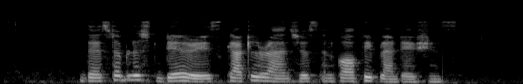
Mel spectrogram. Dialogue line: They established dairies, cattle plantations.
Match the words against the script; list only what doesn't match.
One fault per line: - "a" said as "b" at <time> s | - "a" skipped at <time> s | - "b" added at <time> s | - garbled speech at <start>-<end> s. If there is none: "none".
- "ranches and coffee" added at 2.6 s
